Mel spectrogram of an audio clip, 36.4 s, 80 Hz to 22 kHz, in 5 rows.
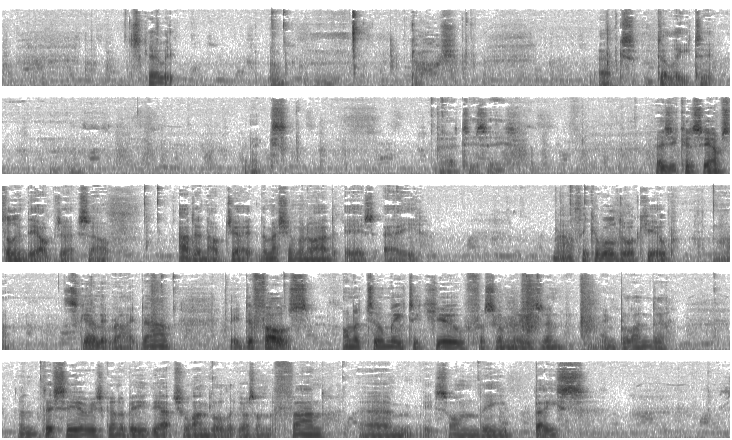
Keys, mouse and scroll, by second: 0.0-1.0 scroll, 1.0 s, 2.6 click, 4.2 ctrl+z, 4.6 middle click, 5.8 x, 9.8 x, 11.4 click, 13.2 Tab, 15.9 click, 20.1 click, 20.6-22.4 scroll, 22.4 scroll, 22.4 s, 23.3 click, 23.7 s, 24.5 click, 24.9-25.8 scroll, 25.8 s, 26.9 click, 26.9 scroll up 10, 29.3 middle click, 31.7 middle click, 33.6 middle click.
